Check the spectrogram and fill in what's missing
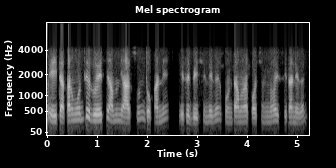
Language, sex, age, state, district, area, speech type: Bengali, male, 45-60, West Bengal, Nadia, rural, conversation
